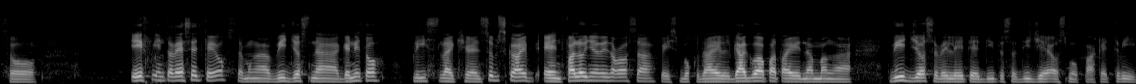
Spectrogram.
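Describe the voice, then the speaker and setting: A man's fairly high voice with ordinary pitch variation, at a fairly quick pace, dry and close with no echo against a quiet background. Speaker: tech and moto vlogger. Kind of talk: product demo vlog. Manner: casual.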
